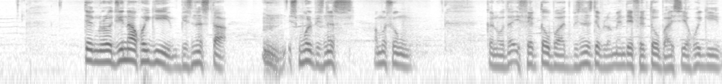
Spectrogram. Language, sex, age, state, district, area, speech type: Manipuri, male, 18-30, Manipur, Tengnoupal, rural, spontaneous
